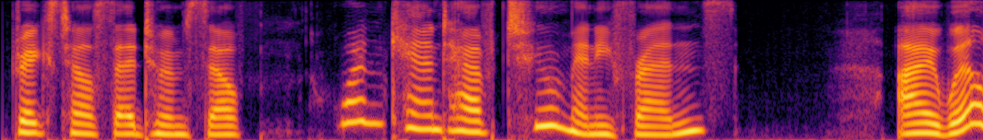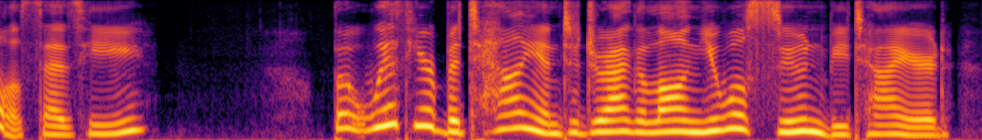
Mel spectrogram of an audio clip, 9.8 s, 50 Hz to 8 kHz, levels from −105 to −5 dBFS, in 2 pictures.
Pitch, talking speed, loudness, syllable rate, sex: 235 Hz, 160 wpm, -18 LUFS, 4.8 syllables/s, female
